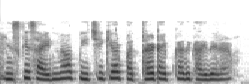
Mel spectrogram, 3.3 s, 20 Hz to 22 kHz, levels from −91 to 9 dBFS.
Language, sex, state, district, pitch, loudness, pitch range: Hindi, female, Bihar, Jamui, 270 Hz, -15 LUFS, 255-290 Hz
